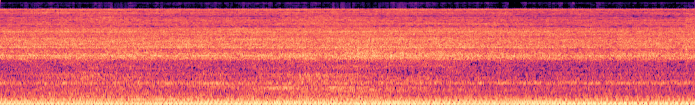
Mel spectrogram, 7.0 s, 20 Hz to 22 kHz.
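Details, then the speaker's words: 2007 Dodge Ram 5.7L with codes P0300/P0305: a deep, lumpy idle with an uneven beat and a recurring stumble; a cranking test shows low compression, probably on cylinder 5, which is misfiring. "we'll zoom out and if you look look at that we got low compression and probably cylinder 5"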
